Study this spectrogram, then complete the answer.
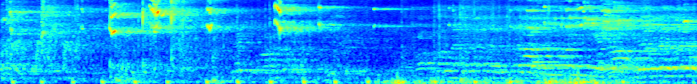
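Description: A basketball bounces repeatedly in a quick, steady rhythm on a court while voices call out and chatter over a busy, echoing gym.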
